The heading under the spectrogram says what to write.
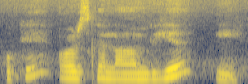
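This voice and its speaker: A woman's voice: medium pitch, very animated, unhurried, warm tone, slight background noise. A woman teaching an online language lesson, explaining patiently while writing things out and mixing in English phrases. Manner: writes on a board while explaining.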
